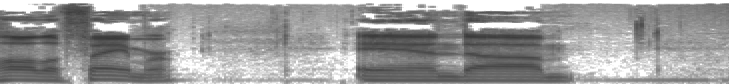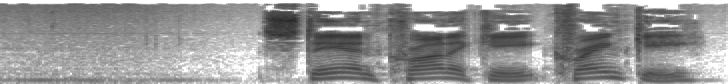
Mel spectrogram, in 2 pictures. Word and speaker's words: Kroenke: The guy, the owner's name, I believe is pronounced Kroenke, Stan Kroenke, Kroenke.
